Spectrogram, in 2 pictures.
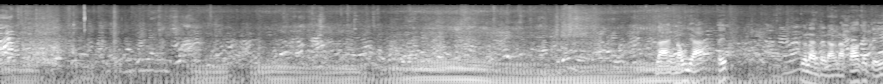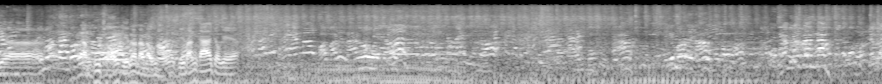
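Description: A crowd of women chatters loudly all around.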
